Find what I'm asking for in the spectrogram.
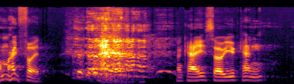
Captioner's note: laughter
